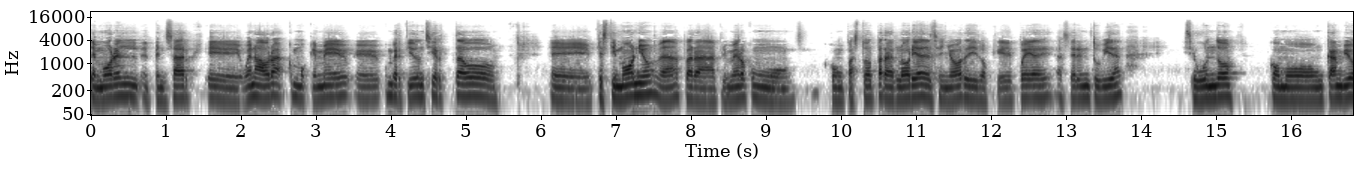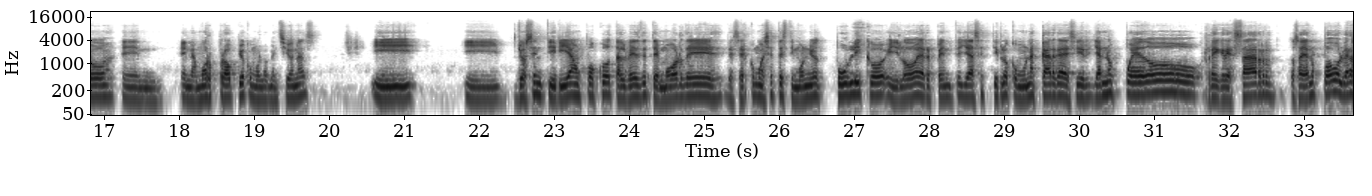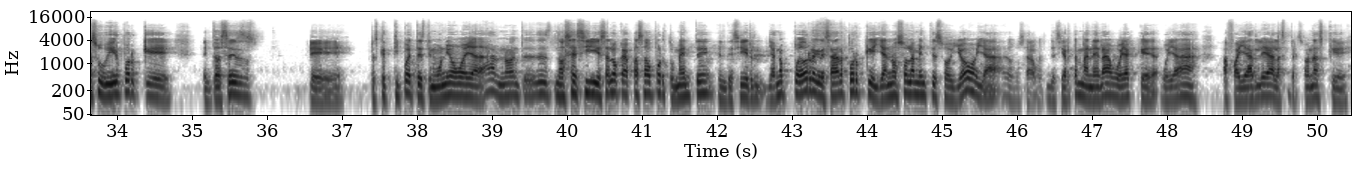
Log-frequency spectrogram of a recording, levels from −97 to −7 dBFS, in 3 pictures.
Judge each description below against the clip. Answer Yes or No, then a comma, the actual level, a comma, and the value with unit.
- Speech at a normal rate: Yes, average, 165 wpm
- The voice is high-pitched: No, medium, 140 Hz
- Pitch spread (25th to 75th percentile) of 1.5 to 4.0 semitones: Yes, average, 3.1 semitones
